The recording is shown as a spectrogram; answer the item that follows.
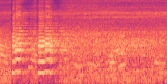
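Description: A vehicle horn gives two short, loud toots about half a second apart near the start. Crowd chatter and traffic noise carry on after them.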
